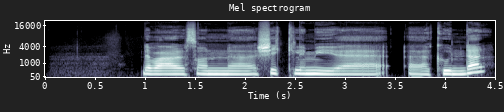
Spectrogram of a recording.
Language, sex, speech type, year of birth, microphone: Norwegian, female, spontaneous, 1987, Shure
